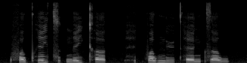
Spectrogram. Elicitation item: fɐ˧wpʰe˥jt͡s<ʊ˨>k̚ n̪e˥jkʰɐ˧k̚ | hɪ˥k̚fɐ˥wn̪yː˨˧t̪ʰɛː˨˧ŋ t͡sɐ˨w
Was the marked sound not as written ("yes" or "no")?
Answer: no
